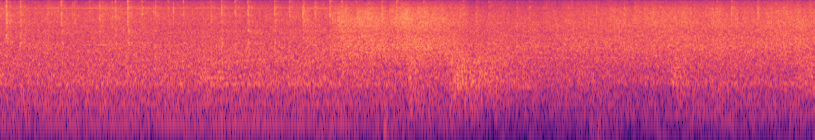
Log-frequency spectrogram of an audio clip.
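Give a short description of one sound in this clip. Air rushes steadily through a large suction hose.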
